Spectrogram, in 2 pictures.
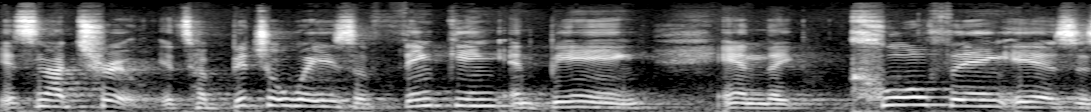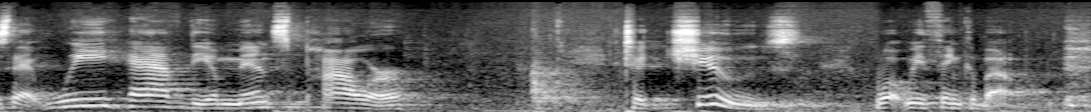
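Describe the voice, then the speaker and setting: A woman's lively intonation amid audible room echo and noticeable background noise. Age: 60s. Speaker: guest speaker on anxiety, author. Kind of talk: motivational talk. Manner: conversational.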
